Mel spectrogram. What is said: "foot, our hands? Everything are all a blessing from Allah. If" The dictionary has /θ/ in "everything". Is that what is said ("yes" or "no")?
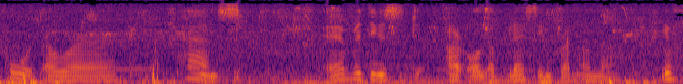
no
